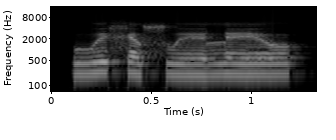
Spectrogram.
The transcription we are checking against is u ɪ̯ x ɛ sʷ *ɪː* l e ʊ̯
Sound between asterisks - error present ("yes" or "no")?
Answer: no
